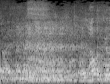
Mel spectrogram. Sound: audience laughs

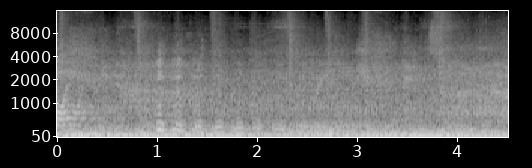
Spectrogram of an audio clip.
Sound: mischievous chuckle

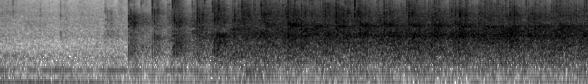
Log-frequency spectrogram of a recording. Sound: audience applauding

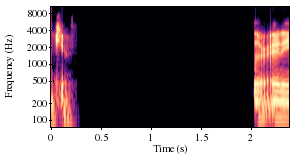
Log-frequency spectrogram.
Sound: silence

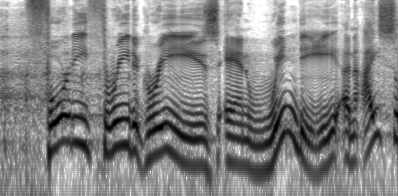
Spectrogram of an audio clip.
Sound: laughter

